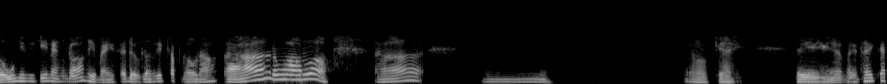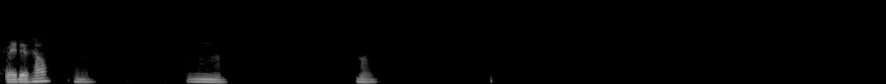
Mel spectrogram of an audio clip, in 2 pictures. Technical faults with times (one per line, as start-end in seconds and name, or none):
0.00-17.73 AMR narrowband mobile codec
0.54-0.83 AMR bit errors
2.80-3.16 AMR bit errors
8.00-8.59 AMR bit errors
